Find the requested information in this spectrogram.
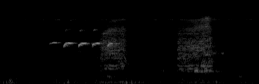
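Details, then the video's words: Long-tailed shrike nestling, hungry and calling its parent: four short piping whistles in quick succession, followed by two coarse, buzzing rasps. "Suara anakan cendet"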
